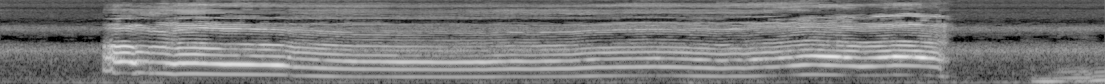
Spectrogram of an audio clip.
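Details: Mother cat talking: a single long meow of about four seconds, steady and slightly wavering in pitch, then the rising start of another meow.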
